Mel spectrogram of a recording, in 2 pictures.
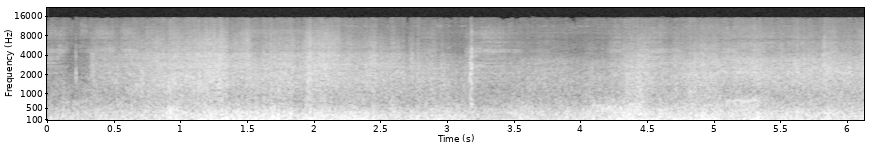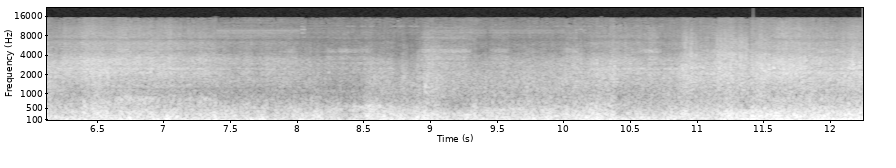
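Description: Wind buffeting the camera microphone in paraglider flight: a loud, rushing rumble that surges and eases, growing louder near the end.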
